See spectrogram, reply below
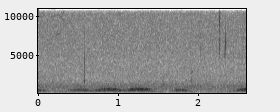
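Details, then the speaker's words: Pulsed-wave Doppler signal on an ultrasound machine during an obstetric/abdominal tutorial, heard live as the spectrum is displayed with triplex mode then deactivated. "presionamos p w y podremos ver el espectro de esa señal con triples vamos a ver en vivo la señal arriba y en el espectro desactivando triples sacamos ese mundo"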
